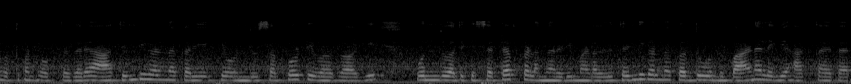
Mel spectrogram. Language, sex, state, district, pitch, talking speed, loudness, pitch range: Kannada, female, Karnataka, Gulbarga, 190 Hz, 140 wpm, -42 LUFS, 180-205 Hz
